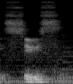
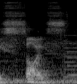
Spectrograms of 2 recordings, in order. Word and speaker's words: Seuss: Seuss people often mispronounced the Seuss or in technically speaking you should be SycE so dr.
